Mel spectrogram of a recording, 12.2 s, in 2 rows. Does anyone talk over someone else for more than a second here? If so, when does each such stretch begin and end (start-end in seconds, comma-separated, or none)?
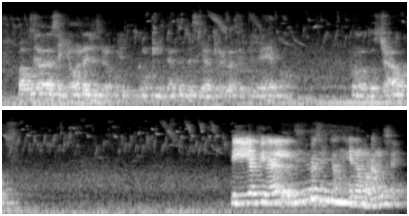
10.2-11.5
